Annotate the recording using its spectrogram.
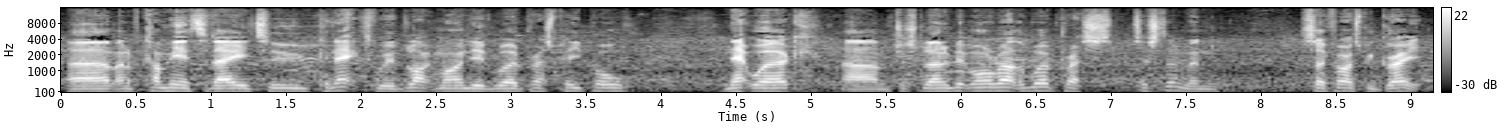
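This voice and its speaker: A man working in business development, chatting in a friendly, relaxed way in a quick interview. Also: medium pitch, noisy background. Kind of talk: vox pop interview.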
